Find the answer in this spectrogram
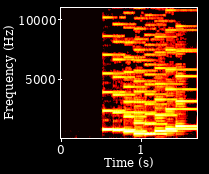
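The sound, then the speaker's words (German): A short closing video game jingle: bright, chiming electronic tones play a quick run of notes that step up and down, loud, with no talking. “wir haben nur noch den Abschlusssound”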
